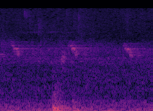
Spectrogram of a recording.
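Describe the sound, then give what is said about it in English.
Three faint, high-pitched chirps from birds outside repeat at a loose, uneven pace over a steady low background hum. A soft thump falls between the first two. No one speaks. “Now you'll notice that I'm sort of facing the jerk birds as opposed to having them off to my left.”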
